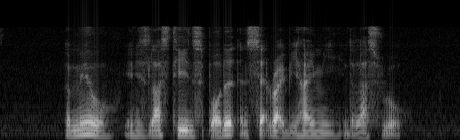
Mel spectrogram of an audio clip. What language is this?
English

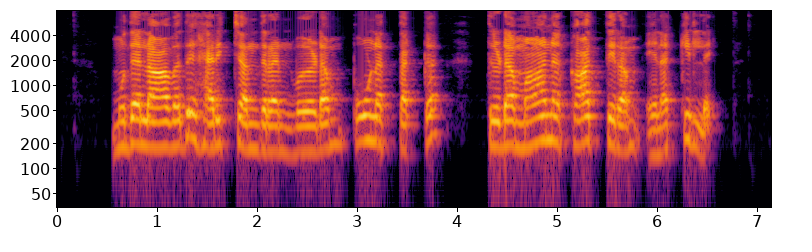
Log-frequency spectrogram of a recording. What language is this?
Tamil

